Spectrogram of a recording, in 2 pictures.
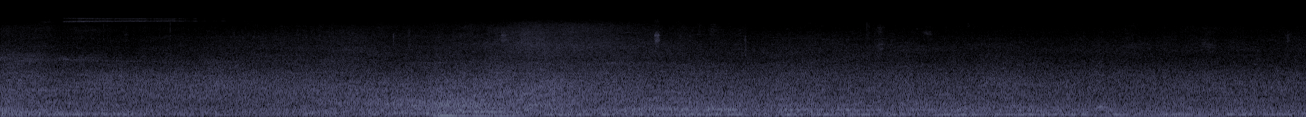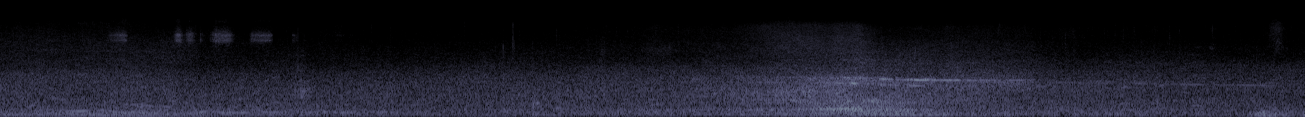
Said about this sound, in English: You can hear behind me the traffic on Waterloo Bridge.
